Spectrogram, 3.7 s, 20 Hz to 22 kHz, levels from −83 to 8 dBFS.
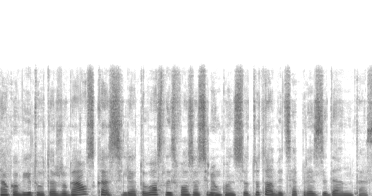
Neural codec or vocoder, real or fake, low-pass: vocoder, 44.1 kHz, 128 mel bands, Pupu-Vocoder; fake; 14.4 kHz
